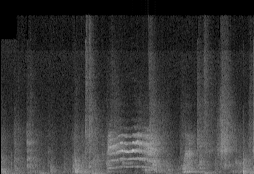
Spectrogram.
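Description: Maine Coon kittens give a short, high, wavering meow amid indoor knocks and rustling.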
